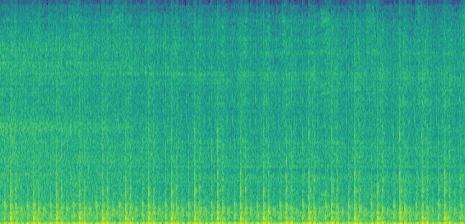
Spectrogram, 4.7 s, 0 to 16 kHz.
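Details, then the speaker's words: Neglected Bobcat T595 diesel, frozen, first run after cold cranking with glow plugs. Heavy, lumpy chug with uneven thumps and smoke, running on only one to three cylinders: multi-cylinder misfire. "She's chugging, but it's smoking. We really shouldn't see any smoke coming out of it, but it's only running on 1 or 2 cylinders at the moment. Maybe 3."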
